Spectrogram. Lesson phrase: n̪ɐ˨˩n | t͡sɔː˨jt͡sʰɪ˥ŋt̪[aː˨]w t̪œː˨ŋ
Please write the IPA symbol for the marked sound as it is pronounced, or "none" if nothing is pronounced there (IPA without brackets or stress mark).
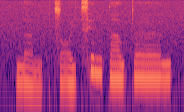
aː˧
